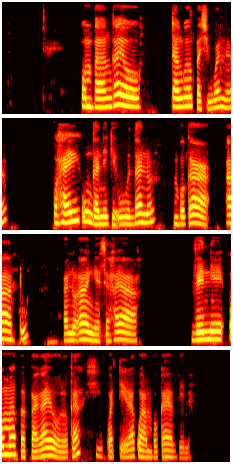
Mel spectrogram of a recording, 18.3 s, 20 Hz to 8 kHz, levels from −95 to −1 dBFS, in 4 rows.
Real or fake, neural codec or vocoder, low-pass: real; none; 7.2 kHz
